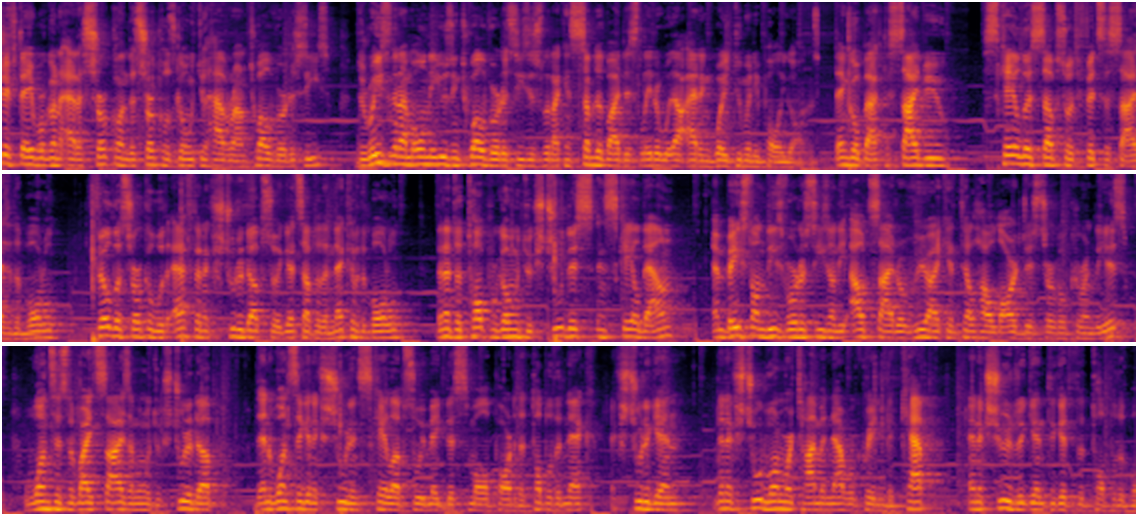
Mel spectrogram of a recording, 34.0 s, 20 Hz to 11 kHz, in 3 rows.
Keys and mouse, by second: 1.2 click, 8.1 Tab, 8.1 KP_3, 8.1 KP_2, 8.4 KP_3, 8.7 1, 9.9 s, 12.0 ctrl+z, 12.0 f, 12.0 KP_3, 12.2 f, 13.1 e, 14.6 z, 14.9 shift+click, 15.5 ctrl+z, 16.4 e, 16.8 s, 18.2 ctrl+z, 18.2 s, 18.4 s, 23.4 e, 24.8 shift+middle click, 25.0 shift+KP_3, 25.0 shift+middle click, 25.5 e, 26.0 s, 28.0-32.2 typing.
